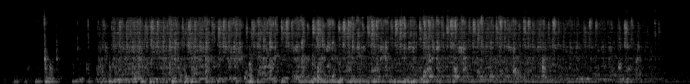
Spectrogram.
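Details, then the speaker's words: Antique Stromberg-Carlson wall-phone 5-bar hand-crank magneto lighting a bulb: fast, even whirring gear chatter about 3.5 turns a second, easy to crank; healthy magneto output. "and it's really easy to crank and as you can see it's lighting it up"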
